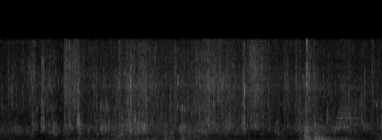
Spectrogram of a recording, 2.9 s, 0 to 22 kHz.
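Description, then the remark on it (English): Small boat being paddled through open sea water on a 9-kilometre paddle, with a soft steady wash of wind and water and one louder splash near the end, with no voices. “They finally arrive after 9 kilometers of paddling.”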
